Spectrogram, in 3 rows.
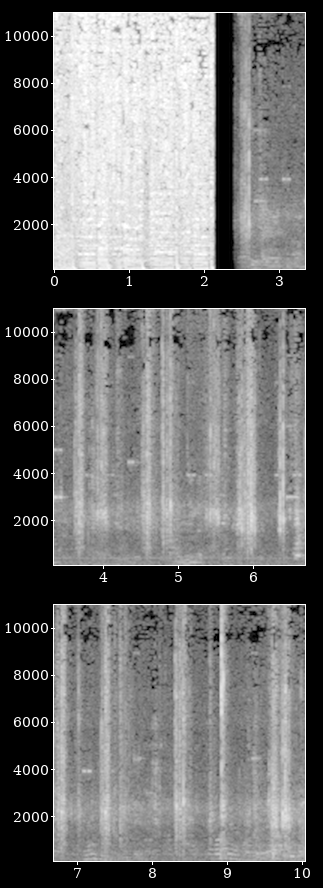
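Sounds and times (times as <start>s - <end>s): faint room murmur: 2.5s - 10.0s
camera shutters clicking: 3.6s - 10.0s.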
